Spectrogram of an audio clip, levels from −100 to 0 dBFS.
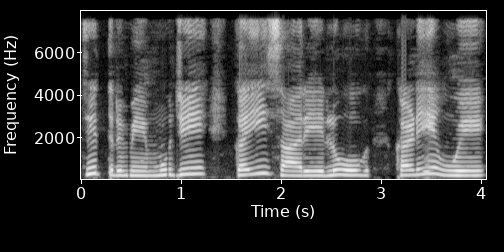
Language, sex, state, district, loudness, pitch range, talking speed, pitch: Hindi, female, Madhya Pradesh, Katni, -12 LUFS, 215-265 Hz, 120 wpm, 230 Hz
